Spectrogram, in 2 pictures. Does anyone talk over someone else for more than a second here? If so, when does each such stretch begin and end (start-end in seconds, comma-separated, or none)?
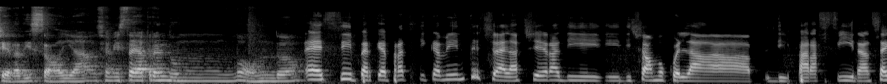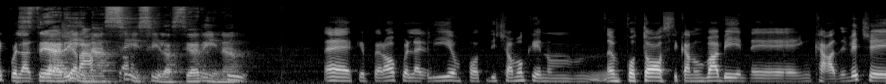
9.0-10.2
